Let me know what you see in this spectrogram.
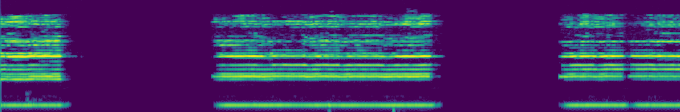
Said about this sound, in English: You ring the bell. Yeah, all right.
